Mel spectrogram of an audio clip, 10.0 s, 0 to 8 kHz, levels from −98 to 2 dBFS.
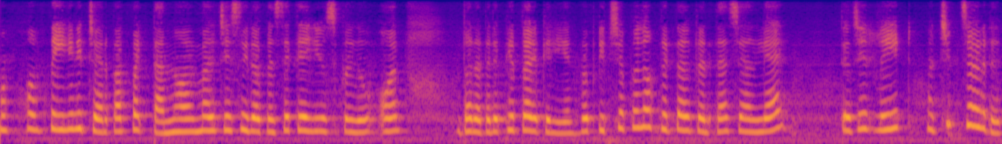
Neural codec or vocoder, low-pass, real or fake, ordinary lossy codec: codec, 16 kHz, 0.5 kbps, FunCodec, trained on LibriTTS, 25 frames a second; none; fake; none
